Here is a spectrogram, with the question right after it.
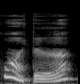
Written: huo4de2

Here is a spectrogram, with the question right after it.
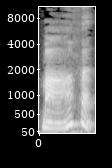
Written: ma2fan

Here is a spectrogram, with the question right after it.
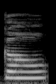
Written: gao1

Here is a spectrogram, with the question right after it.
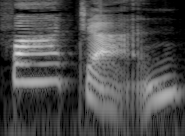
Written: fa1zhan3

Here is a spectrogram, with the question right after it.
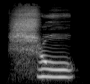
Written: shu1

